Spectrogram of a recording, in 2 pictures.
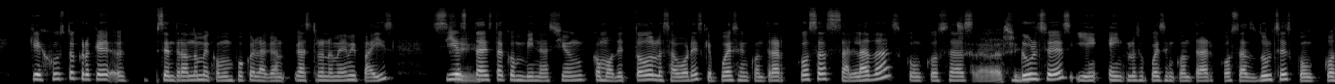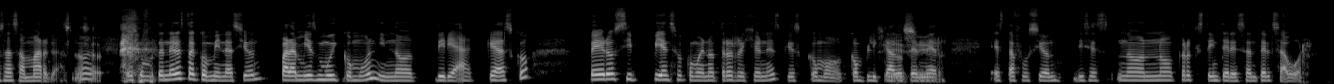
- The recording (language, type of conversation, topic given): Spanish, unstructured, ¿Alguna vez te ha dado miedo o asco probar una actividad nueva?
- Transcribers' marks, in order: chuckle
